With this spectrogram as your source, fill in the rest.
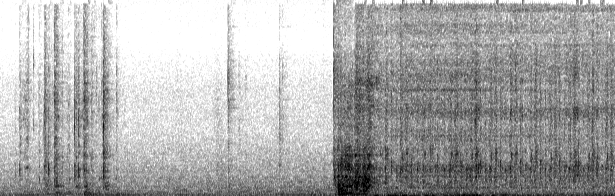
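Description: Light clicks and fiddling sounds give way after about three seconds to an engine firing up following carburetor setup, which then settles into a steady, close, loud idle.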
